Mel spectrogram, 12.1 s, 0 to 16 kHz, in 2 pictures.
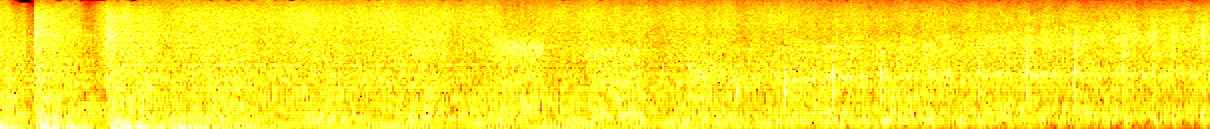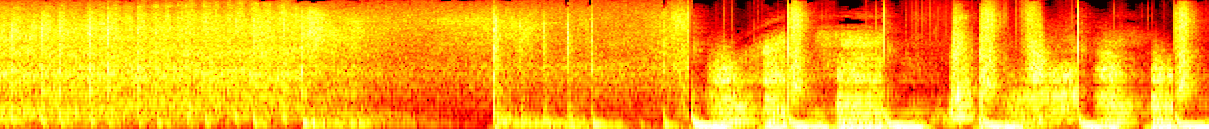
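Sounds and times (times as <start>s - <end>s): electronic music: 0.0s - 12.0s.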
